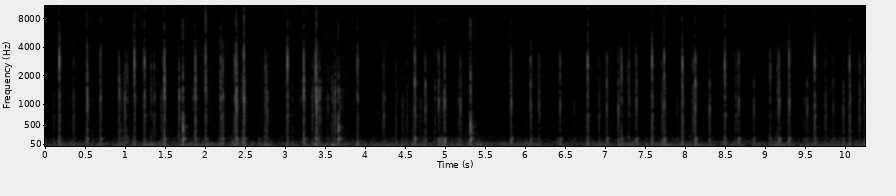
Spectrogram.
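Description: A compact mechanical keyboard with brown switches and cream and red plastic keycaps is typed on continuously by both hands with fingertip taps. Dense, irregular runs of short, bright clicks and clacks roughly 50 of them in ten seconds sit over a faint low rumble. Each keystroke dies away almost instantly.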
